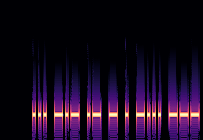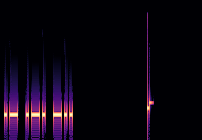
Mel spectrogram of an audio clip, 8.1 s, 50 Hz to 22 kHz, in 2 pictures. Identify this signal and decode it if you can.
Morse code, heard as a keyed tone, about 22 wpm, 700 Hz. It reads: SKATEBOARD
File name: Difficult Words with Hints - 22wpm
